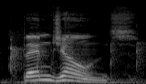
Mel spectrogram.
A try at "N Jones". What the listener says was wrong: It's N Jones. The B is silent.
